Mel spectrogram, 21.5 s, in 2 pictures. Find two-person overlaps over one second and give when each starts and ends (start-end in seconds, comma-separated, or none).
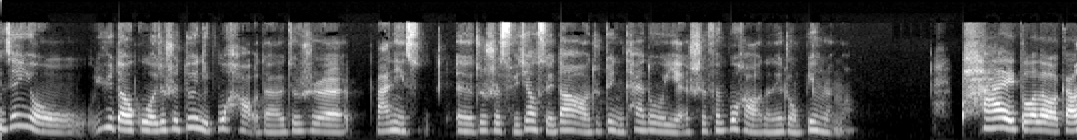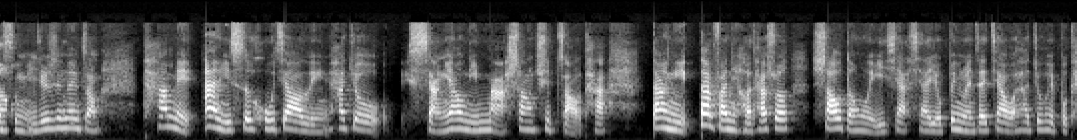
none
